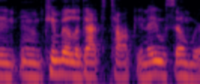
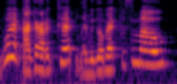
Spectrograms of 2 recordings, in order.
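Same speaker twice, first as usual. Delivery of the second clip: retold outrage; 8 semitones higher, 4 dB louder than usual. Erica wants to fight again.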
